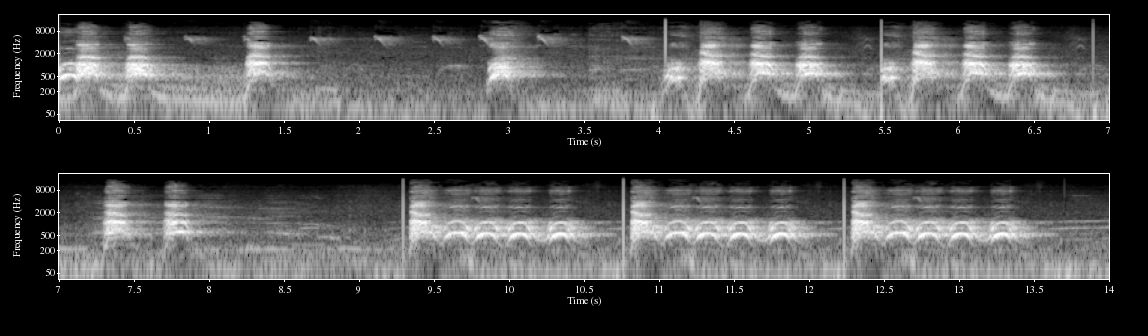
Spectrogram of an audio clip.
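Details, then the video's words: Dog barking in irregular volleys, first loose and sharp, then steadier bursts of rapid, tonal barks near the end, with faint high chirps early on. "เสียงหมาเห่า ถ่ายหมาเห่า"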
